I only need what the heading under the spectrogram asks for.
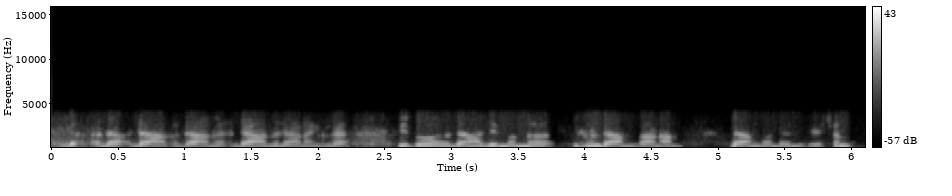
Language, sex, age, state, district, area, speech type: Malayalam, male, 30-45, Kerala, Thiruvananthapuram, rural, conversation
